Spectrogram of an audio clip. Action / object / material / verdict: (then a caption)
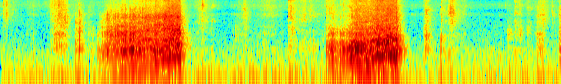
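scrape / canvas pouch with nylon zipper / nylon, canvas / none. Fingers with long nails work the green nylon zipper on a small floral canvas pouch, pulling it in two long, rasping zips. Between the zips come light clicks and rubbing along the zipper teeth. The sound is bright and dry.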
